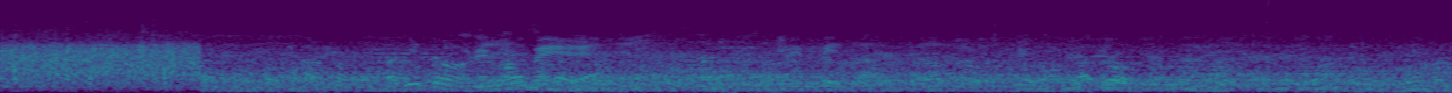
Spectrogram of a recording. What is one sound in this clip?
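Many men chatter in a crowd, in an echoing hall.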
